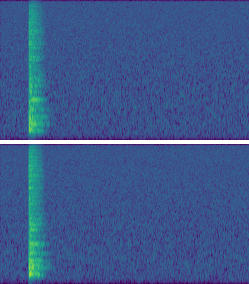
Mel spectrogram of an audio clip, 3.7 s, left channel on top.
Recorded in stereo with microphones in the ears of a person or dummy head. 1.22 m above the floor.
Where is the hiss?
No hiss in this recording.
